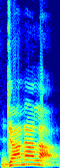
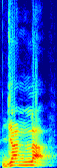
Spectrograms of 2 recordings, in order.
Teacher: ন এর পরে যে আ টা রয়েছে সেটা লুপ্ত হয়ে যাচ্ছে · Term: মধ্যস্লোপ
